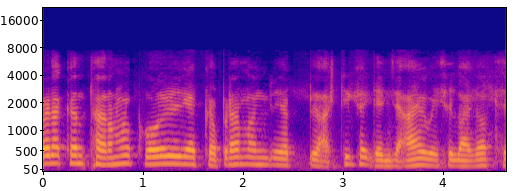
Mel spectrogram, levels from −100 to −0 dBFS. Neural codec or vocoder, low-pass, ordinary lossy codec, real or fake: codec, 16 kHz, 1 kbps, FreqCodec, larger model; none; none; fake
